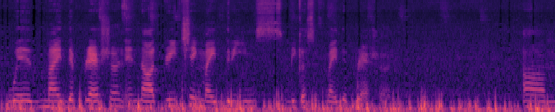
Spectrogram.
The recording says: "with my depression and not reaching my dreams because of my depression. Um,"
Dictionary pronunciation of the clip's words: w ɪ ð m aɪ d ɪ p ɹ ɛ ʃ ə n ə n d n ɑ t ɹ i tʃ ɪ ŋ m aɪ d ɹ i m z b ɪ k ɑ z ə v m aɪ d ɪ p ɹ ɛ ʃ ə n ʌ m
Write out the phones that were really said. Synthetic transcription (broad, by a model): w ɪ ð m aɪ d ɪ p ɹ ɛ ʃ ə n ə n n ɑ t ɹ i tʃ ɪ ŋ m aɪ d ɹ i m s b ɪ k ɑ s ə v m aɪ d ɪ p ɹ ɛ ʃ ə n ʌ m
